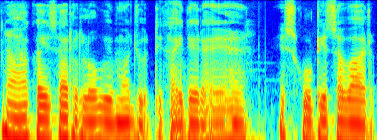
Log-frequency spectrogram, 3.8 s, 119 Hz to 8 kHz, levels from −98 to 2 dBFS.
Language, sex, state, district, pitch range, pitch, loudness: Hindi, male, Uttar Pradesh, Lucknow, 100-115 Hz, 105 Hz, -16 LUFS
